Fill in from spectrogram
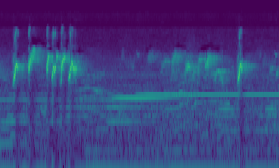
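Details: Red-whiskered bulbul competitive decoy song, used to lure birds for trapping and to stimulate singing: a quick burst of sharp, chirpy whistled notes, then softer rambling warbles and one last bright note, over a steady electrical hum.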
